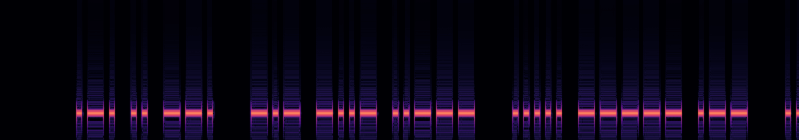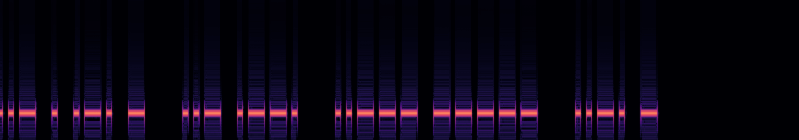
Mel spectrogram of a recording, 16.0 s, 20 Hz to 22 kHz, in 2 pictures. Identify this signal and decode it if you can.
Morse code, heard as a keyed tone, about 22 wpm, 700 Hz. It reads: RIG KX2 50W VERT UP 20 FT
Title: Practice QSO - Exchange 2 - Info - 22wpm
